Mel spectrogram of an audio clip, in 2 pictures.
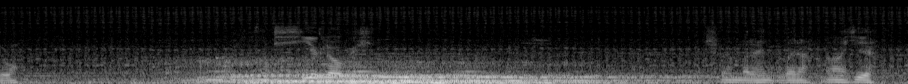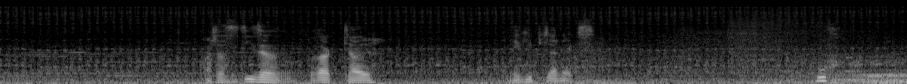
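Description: A small submarine's engine hums and churns underwater.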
